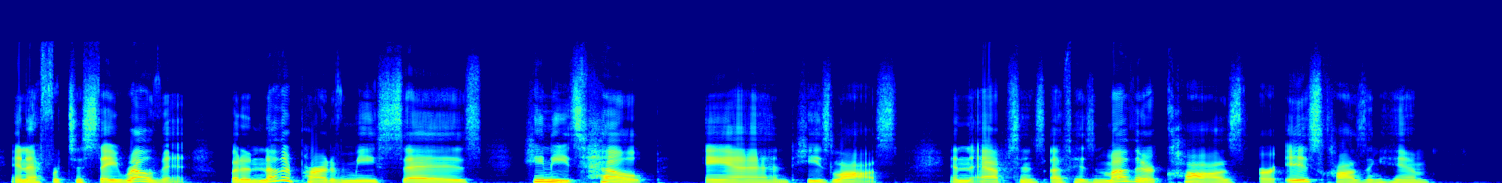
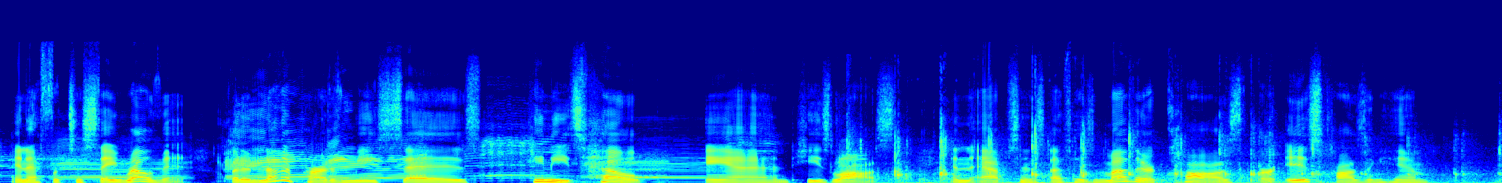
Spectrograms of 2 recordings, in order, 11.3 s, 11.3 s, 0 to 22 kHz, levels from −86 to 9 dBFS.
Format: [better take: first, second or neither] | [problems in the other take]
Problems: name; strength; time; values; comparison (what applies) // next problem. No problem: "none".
first | animal sounds; noticeable; throughout; 10 dB below the speech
